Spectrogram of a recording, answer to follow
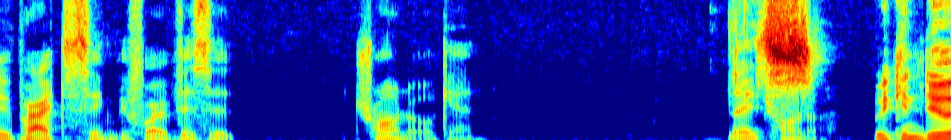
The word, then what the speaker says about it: Toronto: to practice your pronunciations locals say Toronto as Toronto right TR on and O uh or yeah emphasis on the Tron part so Tron Toronto Toronto looking forward to next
